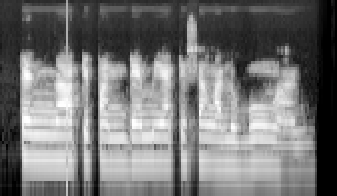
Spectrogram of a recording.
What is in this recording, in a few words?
Ilocano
